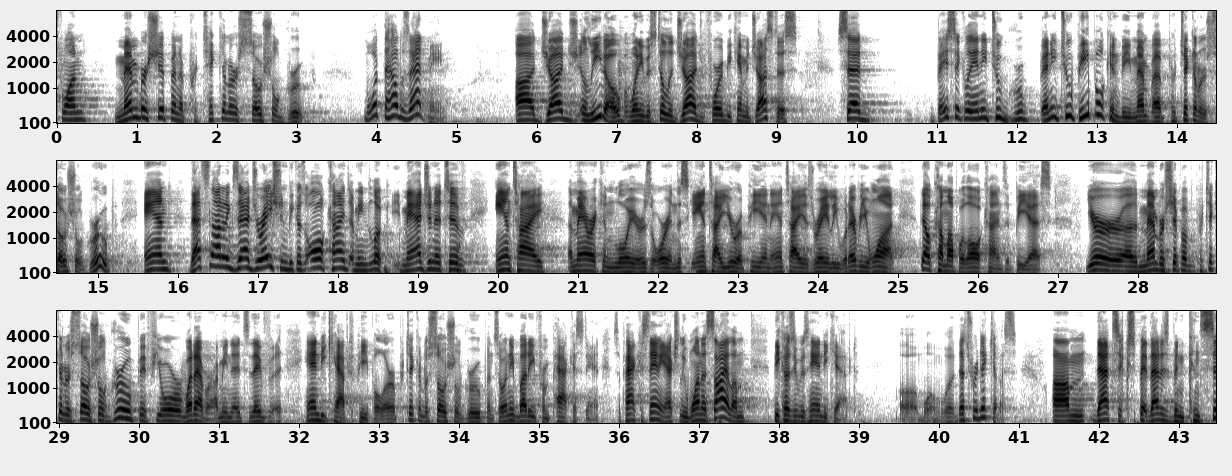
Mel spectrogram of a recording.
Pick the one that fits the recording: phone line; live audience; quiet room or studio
live audience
